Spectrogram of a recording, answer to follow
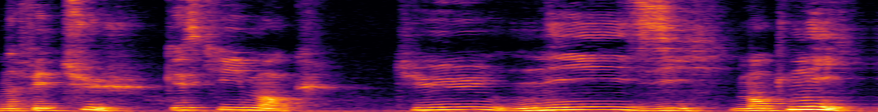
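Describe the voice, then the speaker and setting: In an echoey room, a man with a higher-leaning, dark-toned voice talks at normal speed. He's a primary school teacher patiently explaining a reading lesson to parents one step at a time, acting out questions to put to the child.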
